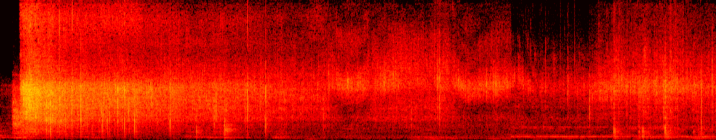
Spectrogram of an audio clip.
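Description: Oil sizzling steadily in a pan as mustard seeds and onions fry, with occasional stirring clicks and scrapes; a continuous crackle with no voices.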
